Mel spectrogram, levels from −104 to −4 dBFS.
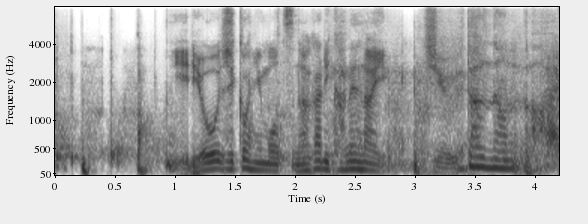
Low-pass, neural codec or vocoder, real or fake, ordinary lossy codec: none; codec, 16 kHz, 2 kbps, X-Codec, HuBERT features, trained on LibriSpeech; fake; none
